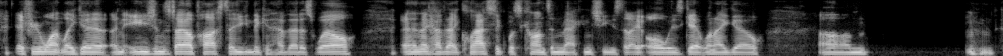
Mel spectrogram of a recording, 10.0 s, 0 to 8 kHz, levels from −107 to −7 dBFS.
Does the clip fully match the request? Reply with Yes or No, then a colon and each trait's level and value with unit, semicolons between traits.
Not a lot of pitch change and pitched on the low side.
Yes: narrow, 1.6 semitones; low, 110 Hz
